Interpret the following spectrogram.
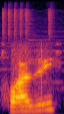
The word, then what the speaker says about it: Kwasi: raised me um so my name is but my mother pronounced it quasi and um like people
